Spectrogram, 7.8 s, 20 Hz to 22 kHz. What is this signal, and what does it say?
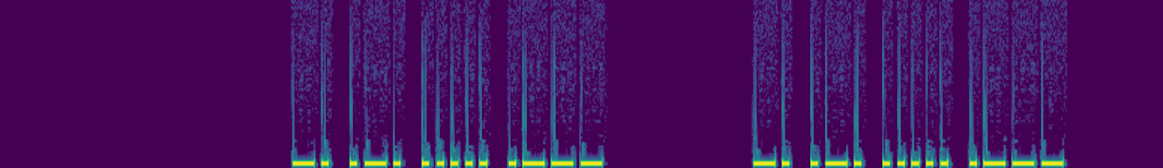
Morse code, heard as a keyed tone, about 25 wpm, 700 Hz. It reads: NR5J NR5J
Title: USA Call Signs - 4 Characters - Repeated 2x - 25wpm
